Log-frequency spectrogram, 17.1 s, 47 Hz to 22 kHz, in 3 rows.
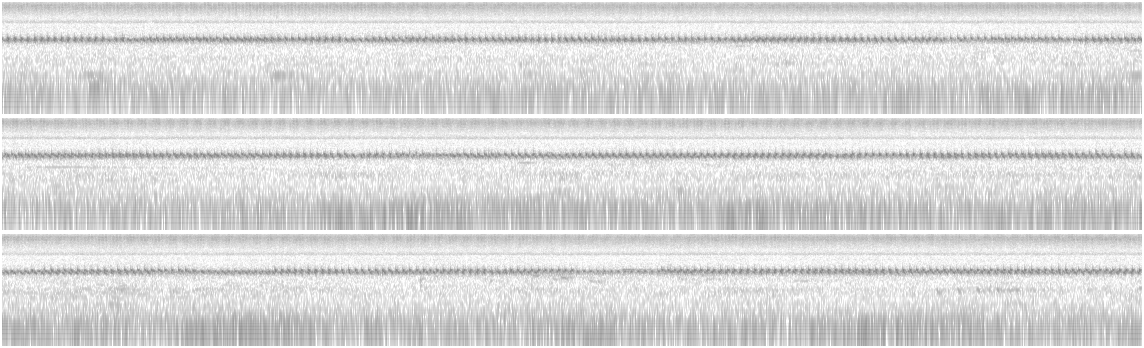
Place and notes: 桃米里, 埔里鎮 Puli Township - Insects sounds
Insects sounds
Zoom H2n MS+XY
